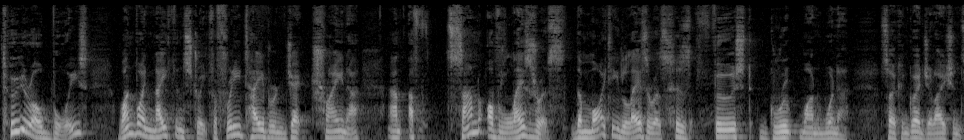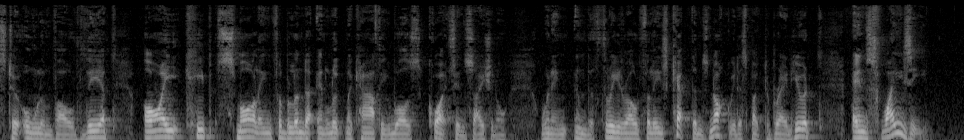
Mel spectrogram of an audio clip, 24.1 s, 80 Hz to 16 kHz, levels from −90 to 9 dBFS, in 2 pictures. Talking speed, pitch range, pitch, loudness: 155 wpm, 105-135 Hz, 115 Hz, -30 LUFS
